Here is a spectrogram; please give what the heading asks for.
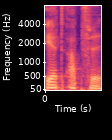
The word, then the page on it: pomme de terre: France (Paris); [pɔm də tɛʁ]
